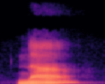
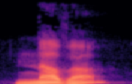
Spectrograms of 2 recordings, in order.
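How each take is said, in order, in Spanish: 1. La D entre vocales se omite. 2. La D entre vocales se pronuncia. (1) "dirían na" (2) "en lugar de nada"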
